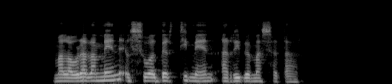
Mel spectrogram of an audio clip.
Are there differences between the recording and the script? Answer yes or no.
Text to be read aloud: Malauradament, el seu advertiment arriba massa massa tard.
yes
